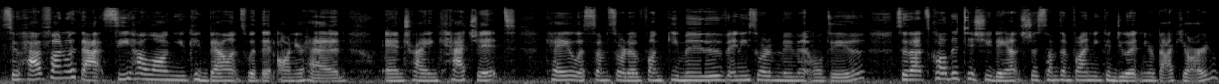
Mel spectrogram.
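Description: Over light background noise, a woman talks at a fairly quick pace. Her tone is bright and sharp, with ordinary pitch variation. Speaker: arts educator. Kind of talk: tutorial. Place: garden. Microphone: phone near.

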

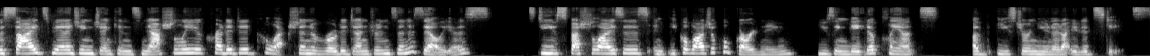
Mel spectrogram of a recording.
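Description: A woman speaks with a fairly bright tone and ordinary pitch variation. The sound is dry and close, with no echo. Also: medium pitch for a woman, moderate pace.

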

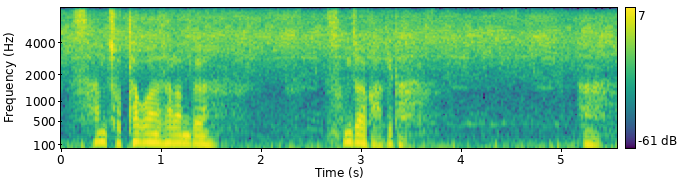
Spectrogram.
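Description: A man speaks at medium pitch with ordinary pitch variation, amid noticeable background noise. His pace is very slow, with long, frequent pauses. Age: 40s. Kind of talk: casual vlog talk to camera.

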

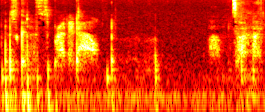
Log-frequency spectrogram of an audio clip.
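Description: A whispering woman at a very slow pace. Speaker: ASMR creator. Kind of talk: ASMR get-ready-with-me, chatty casual talk to camera. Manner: chatty, laid back, rambling. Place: home room. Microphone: phone near.

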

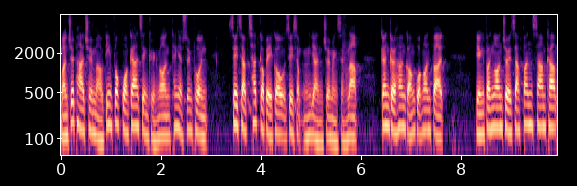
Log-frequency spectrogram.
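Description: At a moderate pace, a man speaks with a medium pitch and lively intonation. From Hong Kong. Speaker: news anchor. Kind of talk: news reading. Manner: formal. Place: studio. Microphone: lapel.

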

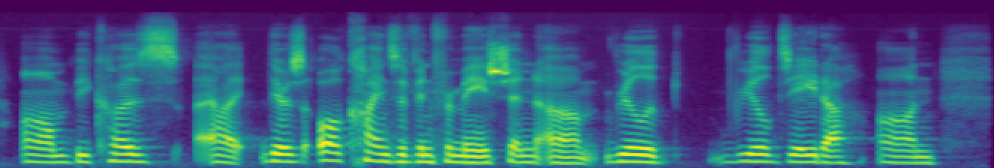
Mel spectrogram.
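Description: A woman talks at a very slow pace in a very deep, low pitch. Her intonation is monotone and flat, over a quiet background. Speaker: event host introducing speaker. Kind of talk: speaker introduction. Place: hall. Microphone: podium.

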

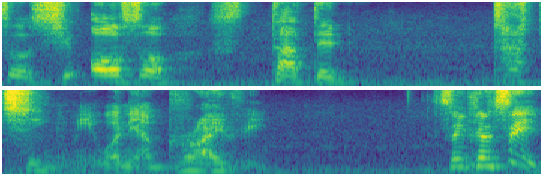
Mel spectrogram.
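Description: A man talks at a fairly slow pace with vocal fry and very wide pitch swings. Light background noise sits underneath. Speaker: speaker. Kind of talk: casual advice talk to camera. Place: home room. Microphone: phone near.

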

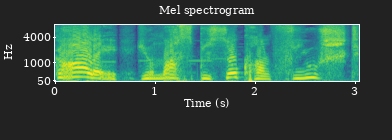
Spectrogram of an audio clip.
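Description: A put-on character voice at a middle pitch. The delivery is very slow. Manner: sweet, playful.

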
